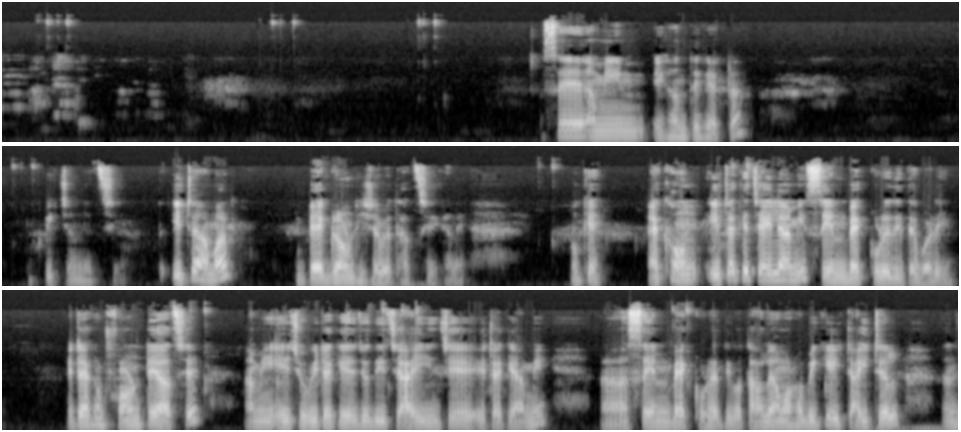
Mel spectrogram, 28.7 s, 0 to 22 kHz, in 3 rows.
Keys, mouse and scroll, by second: 0.3 click, 2.5 click, 9.5 click, 14.9 click, 21.0 click, 22.8 click, 25.8 click.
